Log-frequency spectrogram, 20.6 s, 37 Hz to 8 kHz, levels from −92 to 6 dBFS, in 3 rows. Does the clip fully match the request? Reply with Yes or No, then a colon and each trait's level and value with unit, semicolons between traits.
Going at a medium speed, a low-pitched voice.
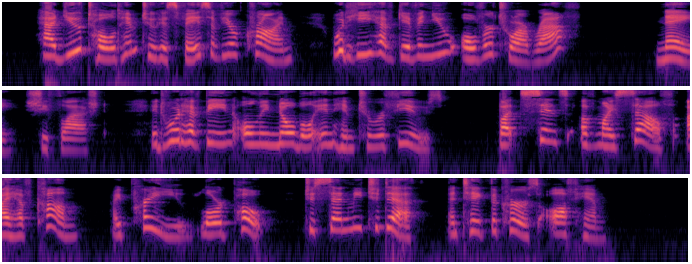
No: average, 170 wpm; high, 245 Hz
